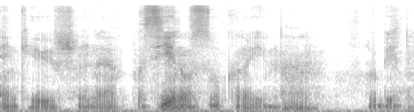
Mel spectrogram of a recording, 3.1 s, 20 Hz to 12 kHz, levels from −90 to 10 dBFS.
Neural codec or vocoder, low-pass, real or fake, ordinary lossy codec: autoencoder, 22.05 kHz, a latent of 192 numbers a frame, VITS, trained on many speakers; 9.9 kHz; fake; AAC, 32 kbps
